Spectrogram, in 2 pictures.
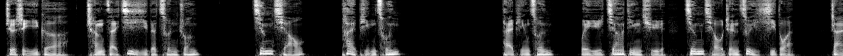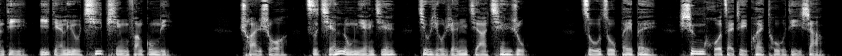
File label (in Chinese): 男 城市宣传 形象宣传; 江桥太平村形象宣传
